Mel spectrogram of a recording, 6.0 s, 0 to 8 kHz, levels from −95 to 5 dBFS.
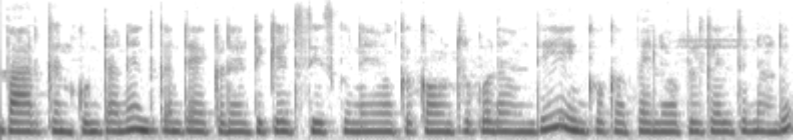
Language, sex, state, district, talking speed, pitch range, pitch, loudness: Telugu, female, Andhra Pradesh, Srikakulam, 140 wpm, 195-205 Hz, 200 Hz, -38 LUFS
